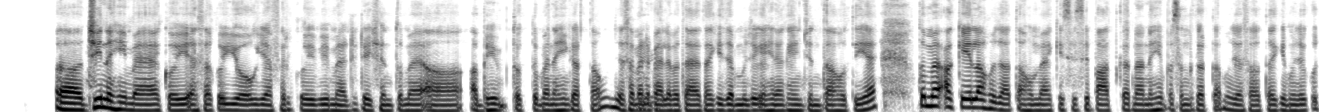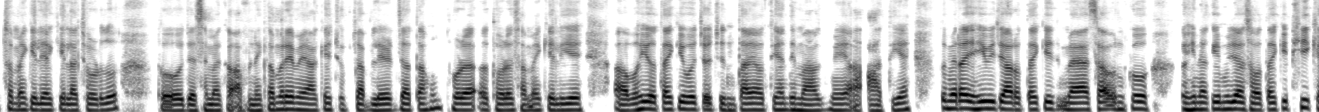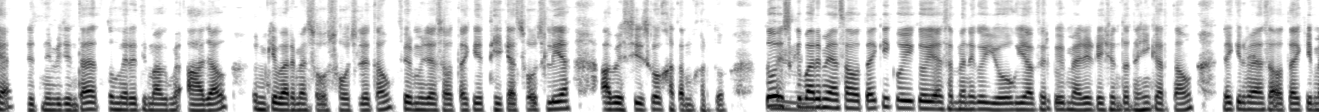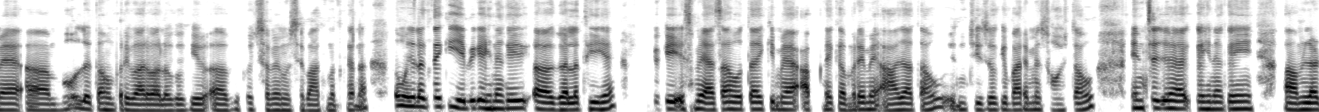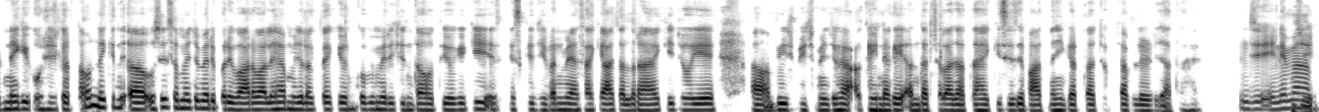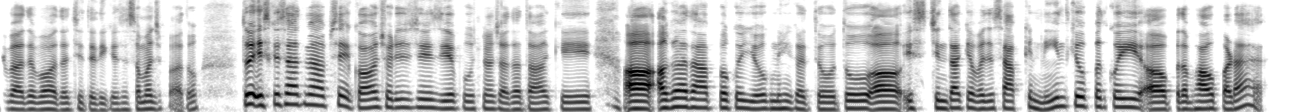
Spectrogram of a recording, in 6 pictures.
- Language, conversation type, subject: Hindi, advice, क्या चिंता होना सामान्य है और मैं इसे स्वस्थ तरीके से कैसे स्वीकार कर सकता/सकती हूँ?
- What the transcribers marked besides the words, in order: in English: "मेडिटेशन"; in English: "मेडिटेशन"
